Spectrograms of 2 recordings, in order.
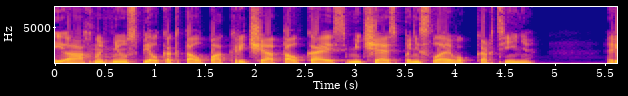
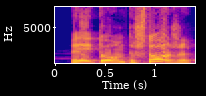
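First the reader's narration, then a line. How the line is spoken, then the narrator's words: Shout. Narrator (Russian): крикнул Григсби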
